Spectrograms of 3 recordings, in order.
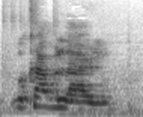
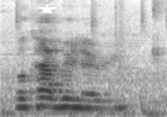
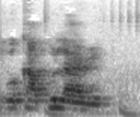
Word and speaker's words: vocabulary: say the word um vocabulary vocabulary most people say vocabulary oh yeah so you need to know like where the stress is and how to pronounce those words vocabulary something like that so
